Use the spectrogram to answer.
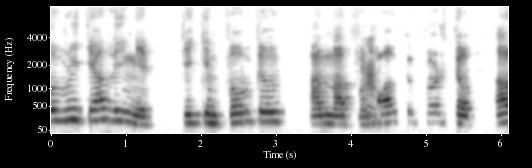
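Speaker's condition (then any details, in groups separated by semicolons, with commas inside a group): Cerebral palsy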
